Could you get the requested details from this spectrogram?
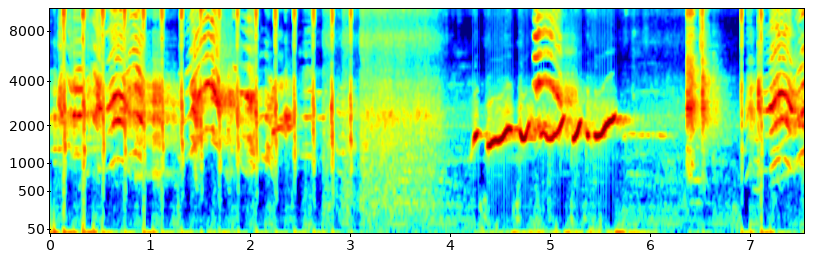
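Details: Indian ringneck parakeet: raspy speech-like chatter and clicks, a pause, then a wavering whistled phrase going up and down, then more chatter.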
